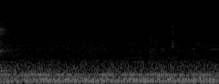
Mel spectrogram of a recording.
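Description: Quiet room tone: a steady low hum with no distinct event.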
